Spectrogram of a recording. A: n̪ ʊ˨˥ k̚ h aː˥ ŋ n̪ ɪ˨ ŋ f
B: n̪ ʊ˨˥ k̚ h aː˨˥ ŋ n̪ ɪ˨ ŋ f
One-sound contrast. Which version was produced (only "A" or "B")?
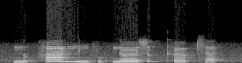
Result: A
